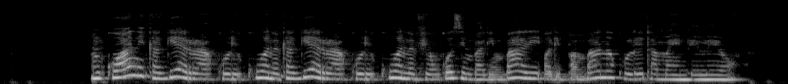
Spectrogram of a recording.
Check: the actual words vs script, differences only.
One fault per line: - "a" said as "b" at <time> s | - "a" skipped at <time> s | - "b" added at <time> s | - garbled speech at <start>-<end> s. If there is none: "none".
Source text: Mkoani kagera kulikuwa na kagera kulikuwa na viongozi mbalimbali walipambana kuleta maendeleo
none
